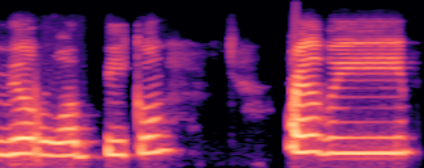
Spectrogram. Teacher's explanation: ہو جائے گی، مر ربکم، را یہاں پہ ہیوی لیٹر ہے، با مشدد ہے تو اس کو دو بار پڑھیں گے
